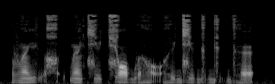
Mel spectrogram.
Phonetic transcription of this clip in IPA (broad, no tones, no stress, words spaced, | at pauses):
vɛ̃jḭχḭ ɓɛ̃t͡ɕit͡ɕɔbə ɦɔ̰ ɦid͡ʑiɡe ɡḭɡʱɛ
